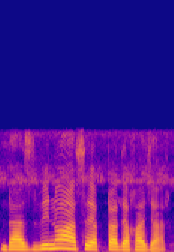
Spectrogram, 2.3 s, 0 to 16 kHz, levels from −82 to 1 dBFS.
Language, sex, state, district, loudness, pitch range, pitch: Bengali, female, Assam, Hailakandi, -12 LUFS, 190-235 Hz, 210 Hz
